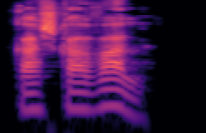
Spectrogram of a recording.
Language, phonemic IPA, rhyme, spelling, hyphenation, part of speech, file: Romanian, /kaʃ.kaˈval/, -al, cașcaval, caș‧ca‧val, noun, Ro-cașcaval.ogg
- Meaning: 1. a type of hard or semihard sheep cheese (dairy product) 2. money, cash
